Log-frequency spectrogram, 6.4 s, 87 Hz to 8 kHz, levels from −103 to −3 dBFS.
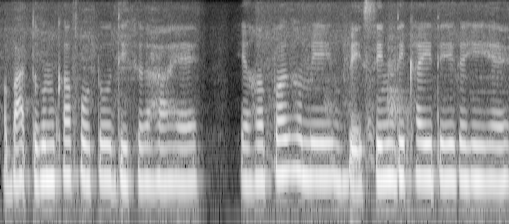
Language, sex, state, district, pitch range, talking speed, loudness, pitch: Hindi, female, Maharashtra, Gondia, 210-220 Hz, 140 wpm, -15 LUFS, 215 Hz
